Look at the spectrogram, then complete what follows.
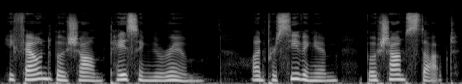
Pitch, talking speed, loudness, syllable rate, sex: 195 Hz, 145 wpm, -19 LUFS, 4.4 syllables/s, female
